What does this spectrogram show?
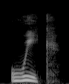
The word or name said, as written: weak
